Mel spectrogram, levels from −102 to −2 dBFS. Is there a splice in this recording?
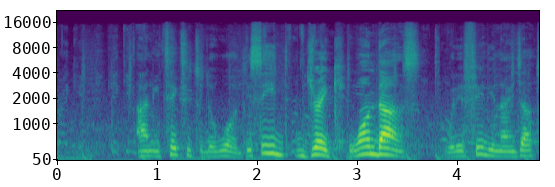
yes; 2 cuts; at 1.8 s, 2.9 s

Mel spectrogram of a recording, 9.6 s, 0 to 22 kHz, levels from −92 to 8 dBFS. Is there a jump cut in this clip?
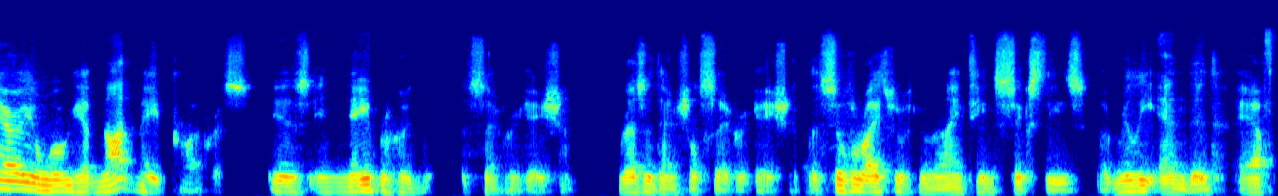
no; 0 cuts

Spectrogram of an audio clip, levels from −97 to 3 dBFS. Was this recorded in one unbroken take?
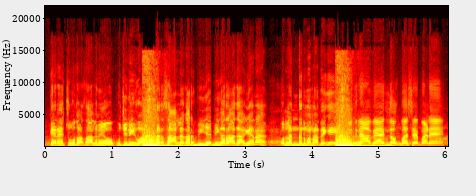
no; 2 cuts; at 1.6 s, 4.5 s

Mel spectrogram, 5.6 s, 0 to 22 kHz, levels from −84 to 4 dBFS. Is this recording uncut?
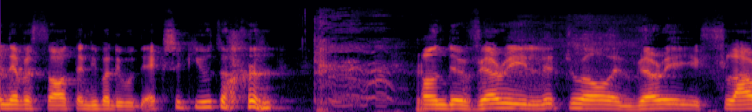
yes; 0 cuts

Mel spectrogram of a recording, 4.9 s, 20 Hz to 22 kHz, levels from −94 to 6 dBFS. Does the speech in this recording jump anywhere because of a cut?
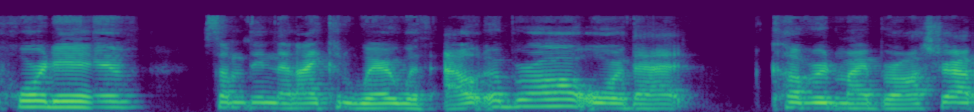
no; 0 cuts

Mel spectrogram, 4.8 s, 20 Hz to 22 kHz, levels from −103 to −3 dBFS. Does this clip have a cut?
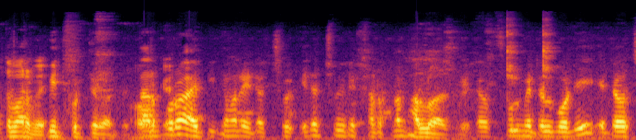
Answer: yes; 1 cut; at 3.7 s

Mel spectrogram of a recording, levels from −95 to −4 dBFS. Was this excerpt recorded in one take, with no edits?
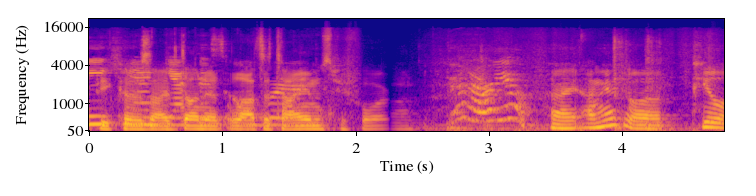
no; 1 cut; at 2.4 s

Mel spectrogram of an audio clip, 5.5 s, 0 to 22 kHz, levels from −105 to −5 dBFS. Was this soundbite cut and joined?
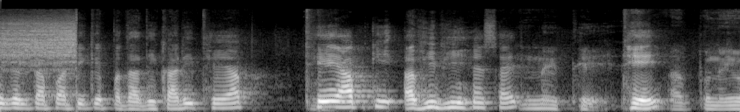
no; 0 cuts

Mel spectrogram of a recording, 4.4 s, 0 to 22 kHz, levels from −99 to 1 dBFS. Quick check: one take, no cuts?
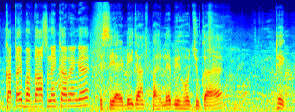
no; 1 cut; at 1.6 s

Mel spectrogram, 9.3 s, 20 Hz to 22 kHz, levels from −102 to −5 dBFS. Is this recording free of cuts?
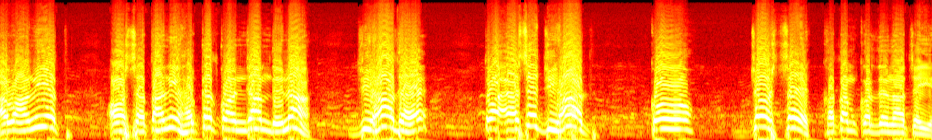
yes; 0 cuts

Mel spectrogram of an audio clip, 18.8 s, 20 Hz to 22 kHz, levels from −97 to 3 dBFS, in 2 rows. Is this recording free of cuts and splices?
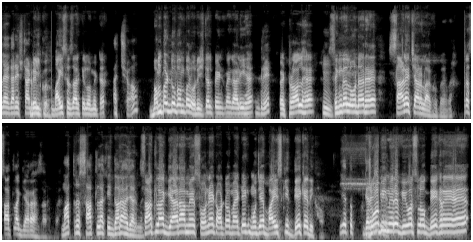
no; 2 cuts; at 1.0 s, 9.3 s

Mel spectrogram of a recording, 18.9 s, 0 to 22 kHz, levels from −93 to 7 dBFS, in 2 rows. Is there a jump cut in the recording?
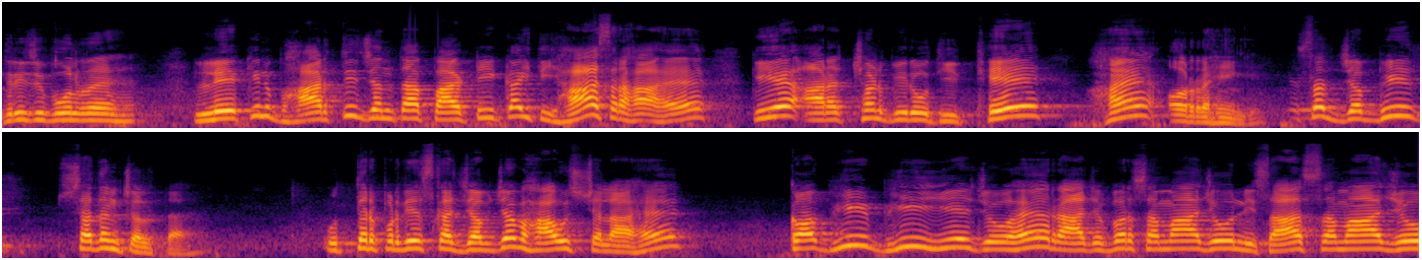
yes; 1 cut; at 8.7 s

